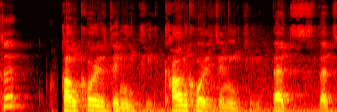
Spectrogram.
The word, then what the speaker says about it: Concours de Nice: to this, I don't even know how to pronounce it. Concours De Nice. Concours De Nice.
